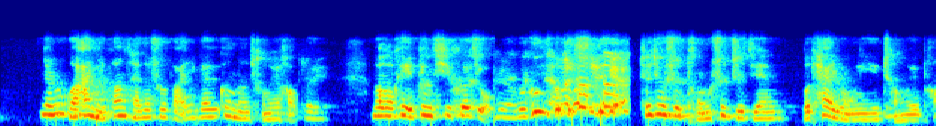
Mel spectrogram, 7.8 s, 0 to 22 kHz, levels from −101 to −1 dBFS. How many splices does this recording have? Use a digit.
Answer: 3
